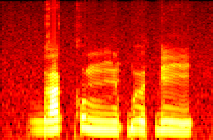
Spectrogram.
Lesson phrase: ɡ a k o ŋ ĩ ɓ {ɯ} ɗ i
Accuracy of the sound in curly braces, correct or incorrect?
correct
